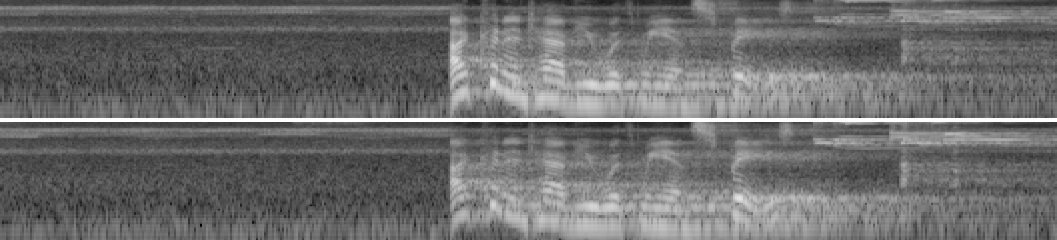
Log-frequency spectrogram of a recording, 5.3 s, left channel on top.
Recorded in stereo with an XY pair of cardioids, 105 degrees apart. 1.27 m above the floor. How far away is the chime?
About 2.5 m.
